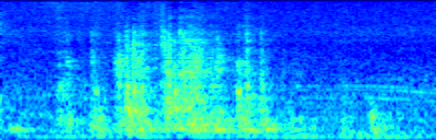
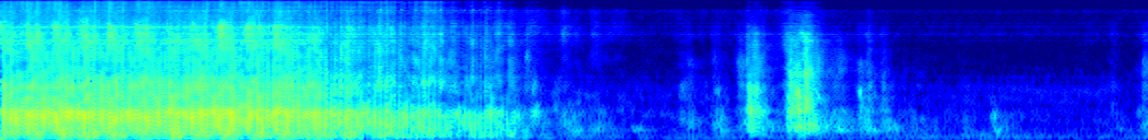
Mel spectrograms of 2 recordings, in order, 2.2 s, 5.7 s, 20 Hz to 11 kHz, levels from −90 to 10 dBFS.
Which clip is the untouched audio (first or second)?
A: first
